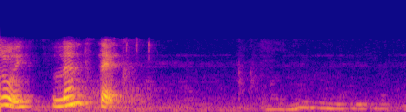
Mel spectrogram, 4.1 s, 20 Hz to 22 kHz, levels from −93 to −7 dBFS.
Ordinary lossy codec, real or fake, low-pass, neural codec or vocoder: Opus, 32 kbps; real; 5.4 kHz; none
